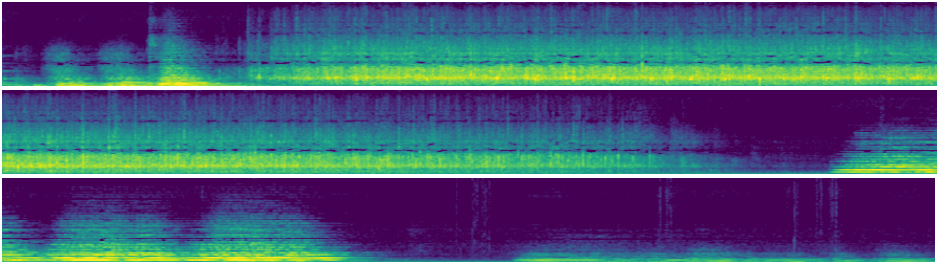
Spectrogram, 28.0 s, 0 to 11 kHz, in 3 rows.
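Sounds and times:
audience applauding: 2.0 - 17.0.

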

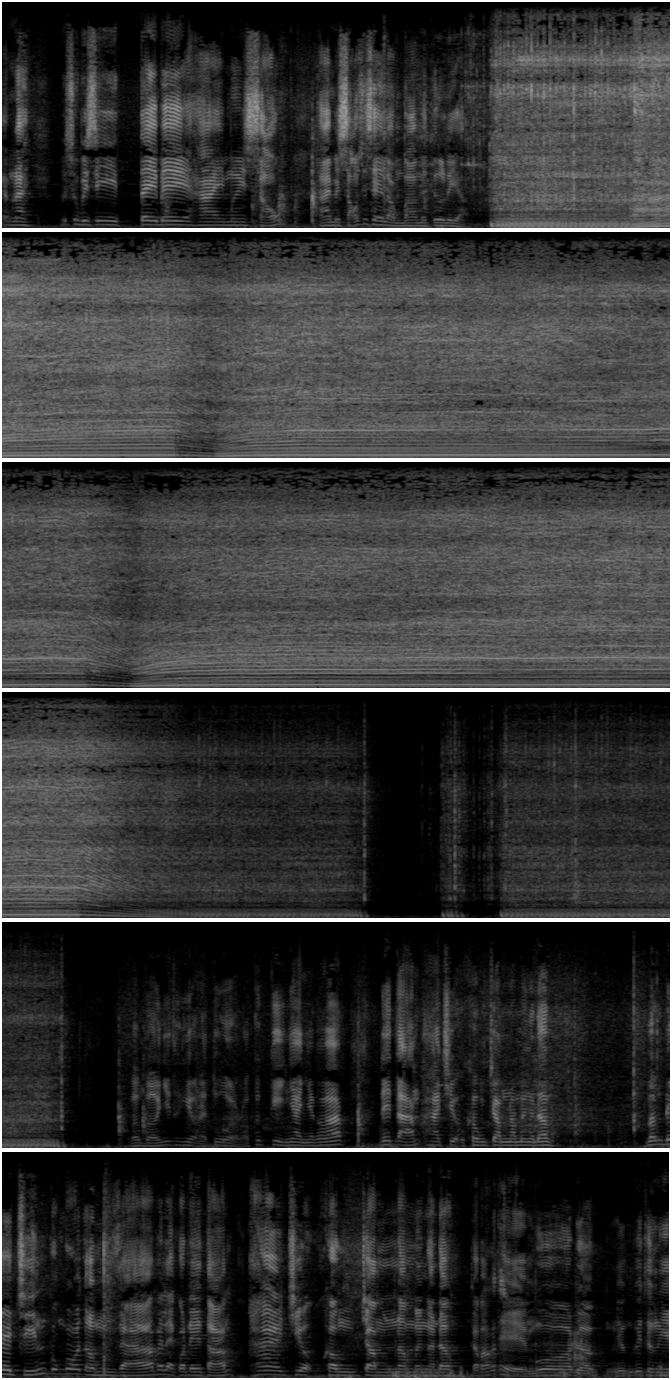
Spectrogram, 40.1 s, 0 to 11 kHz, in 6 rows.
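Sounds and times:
brush-cutter engine running: 4.6 - 27.4.

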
